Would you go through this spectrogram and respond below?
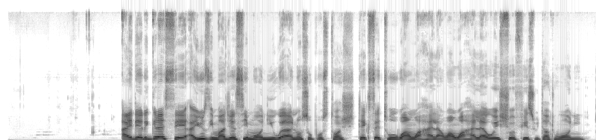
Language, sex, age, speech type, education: Nigerian Pidgin, female, 15-29, spontaneous, tertiary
